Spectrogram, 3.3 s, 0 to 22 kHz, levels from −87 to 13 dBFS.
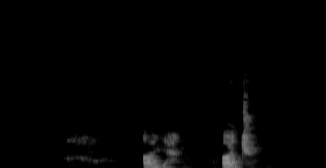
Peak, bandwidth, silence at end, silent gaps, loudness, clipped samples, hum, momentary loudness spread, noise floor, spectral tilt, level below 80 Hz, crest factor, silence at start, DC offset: -22 dBFS; 13 kHz; 0.7 s; none; -41 LUFS; under 0.1%; none; 16 LU; under -90 dBFS; -1 dB/octave; under -90 dBFS; 24 dB; 1.45 s; under 0.1%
